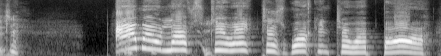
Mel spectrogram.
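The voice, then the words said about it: Imitates the Elmo puppet voice. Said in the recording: “I can do an impression of Elmo ... It's very good.”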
